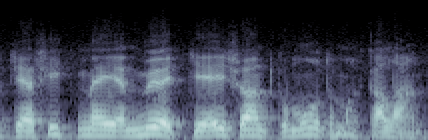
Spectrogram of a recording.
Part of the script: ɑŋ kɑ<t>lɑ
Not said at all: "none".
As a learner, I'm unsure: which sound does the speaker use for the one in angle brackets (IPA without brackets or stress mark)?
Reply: none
